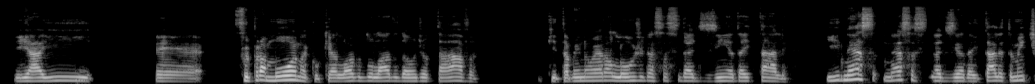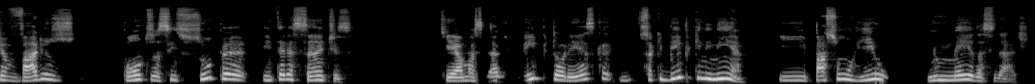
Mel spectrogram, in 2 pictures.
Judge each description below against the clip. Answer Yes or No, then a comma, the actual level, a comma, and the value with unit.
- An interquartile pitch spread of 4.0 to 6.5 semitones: Yes, average, 4.4 semitones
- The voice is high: No, medium, 180 Hz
